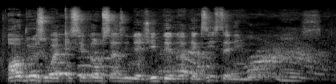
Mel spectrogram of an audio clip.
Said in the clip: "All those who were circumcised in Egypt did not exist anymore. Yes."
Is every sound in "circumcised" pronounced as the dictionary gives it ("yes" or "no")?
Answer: no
